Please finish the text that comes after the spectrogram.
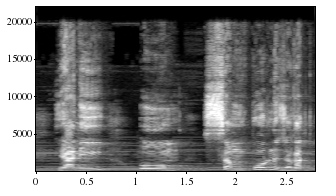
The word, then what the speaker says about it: ओम: ओम पवित्र ध्वनि है इसका उच्चारण करते समय तीन अक्षरों की ध्वनि निकलती है ये तीन अक्षर आ उ और मा है इन तीनों अक्षरों में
